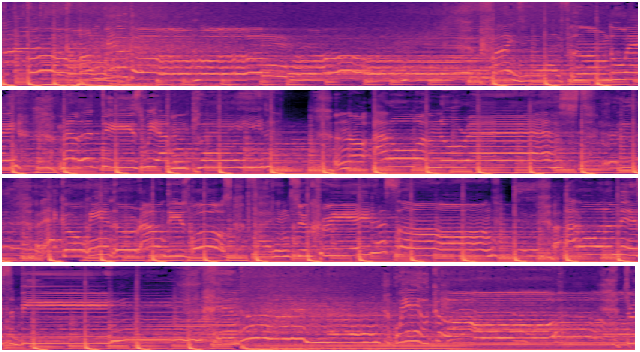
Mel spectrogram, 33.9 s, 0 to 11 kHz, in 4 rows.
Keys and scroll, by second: 1.2 ctrl+-, 1.8 ctrl+-, 2.6 ctrl+-, 5.1 ctrl+=, 8.8 [, 20.8 ctrl+-, 21.4 ctrl+-, 22.6 ctrl+=, 23.1 ctrl+=, 23.7 ctrl+=.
